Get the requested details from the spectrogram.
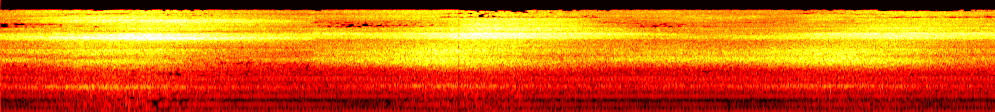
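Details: Steady hissing hum of a running aerosol nebulizer with a humidifier misting alongside, swelling and fading slowly; relaxation ASMR recording.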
